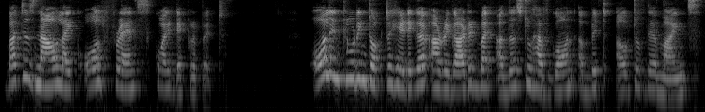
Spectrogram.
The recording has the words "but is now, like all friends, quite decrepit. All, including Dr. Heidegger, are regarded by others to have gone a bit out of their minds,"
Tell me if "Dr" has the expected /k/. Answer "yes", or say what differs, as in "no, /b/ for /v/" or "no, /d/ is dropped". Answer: yes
